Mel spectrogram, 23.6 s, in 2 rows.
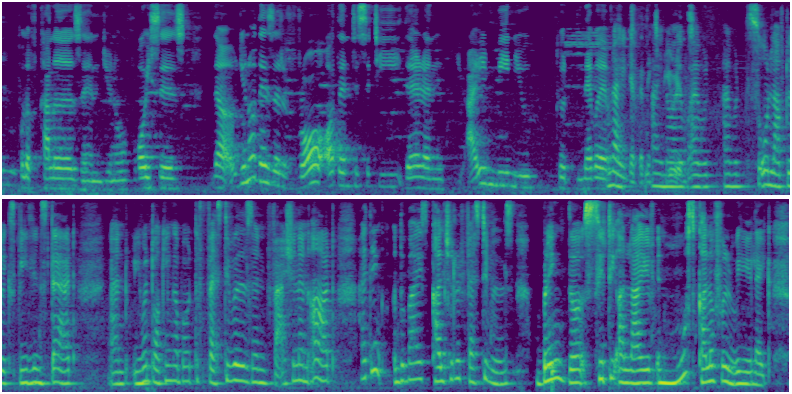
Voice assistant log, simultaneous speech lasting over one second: present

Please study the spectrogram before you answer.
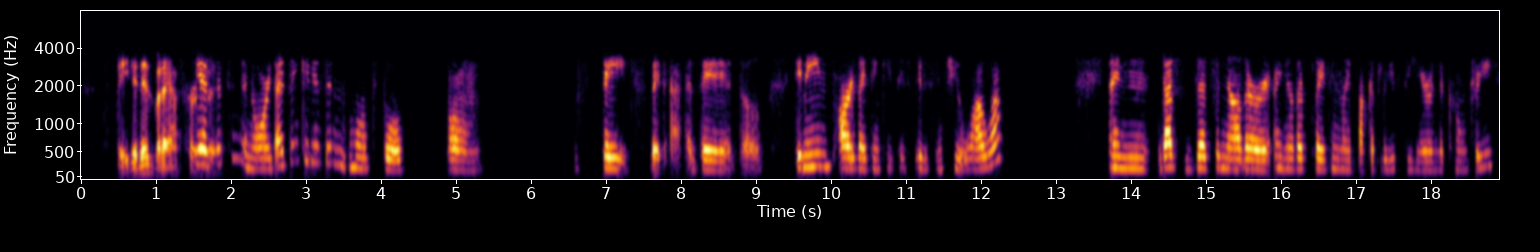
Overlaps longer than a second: none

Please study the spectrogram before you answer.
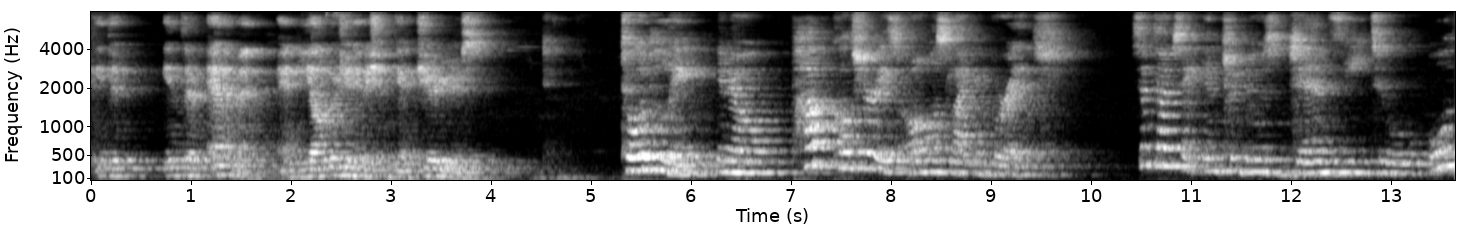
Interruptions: none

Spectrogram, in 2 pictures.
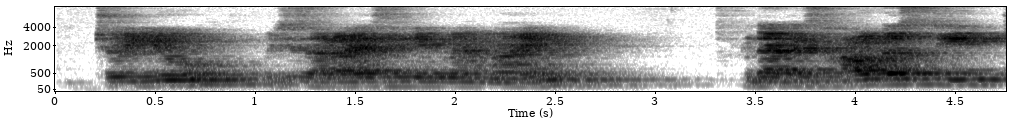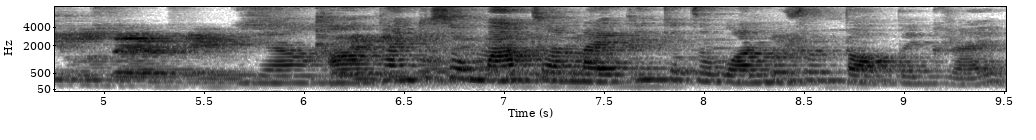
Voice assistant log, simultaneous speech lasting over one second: present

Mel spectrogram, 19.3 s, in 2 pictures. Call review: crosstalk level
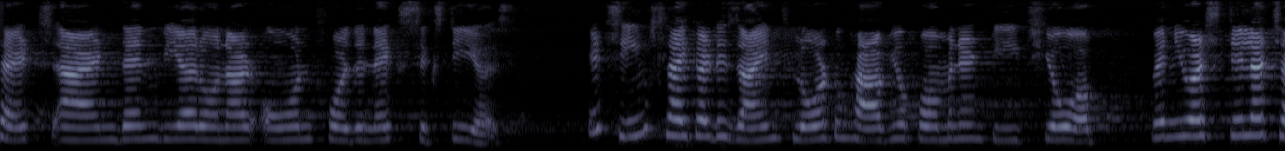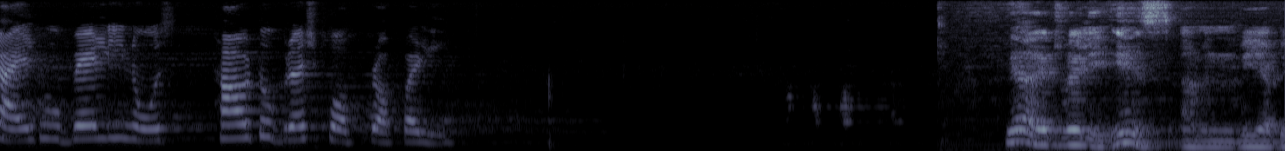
none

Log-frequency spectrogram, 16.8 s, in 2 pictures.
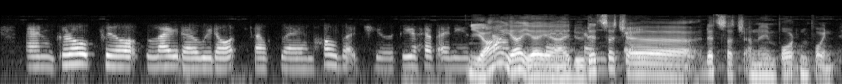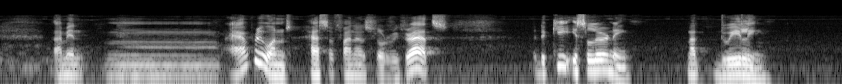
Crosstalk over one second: present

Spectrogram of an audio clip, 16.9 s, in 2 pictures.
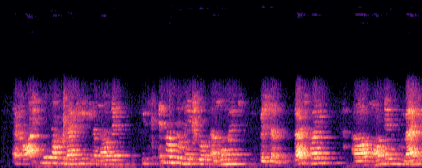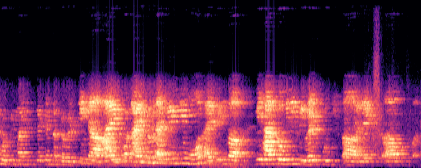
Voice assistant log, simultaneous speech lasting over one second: present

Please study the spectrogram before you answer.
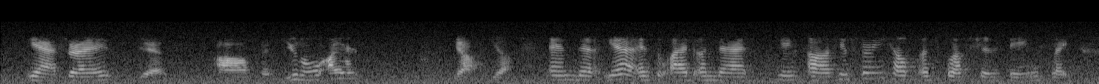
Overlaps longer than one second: none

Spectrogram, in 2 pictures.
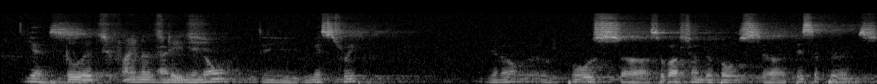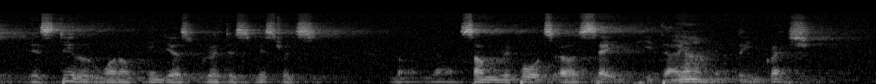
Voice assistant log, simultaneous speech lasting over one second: none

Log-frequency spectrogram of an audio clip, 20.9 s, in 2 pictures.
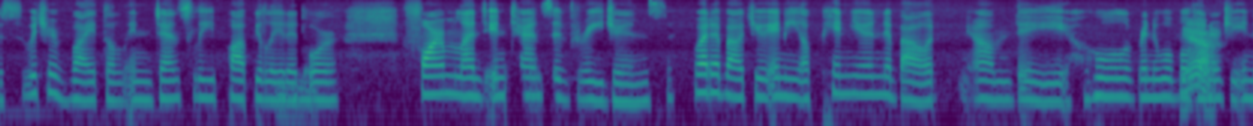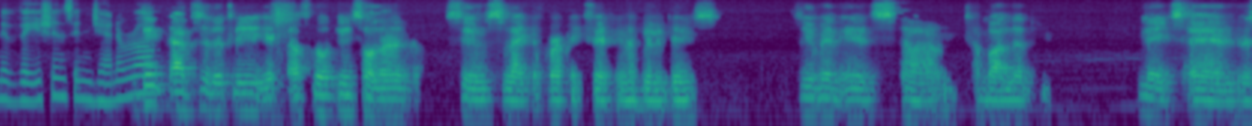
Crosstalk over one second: none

